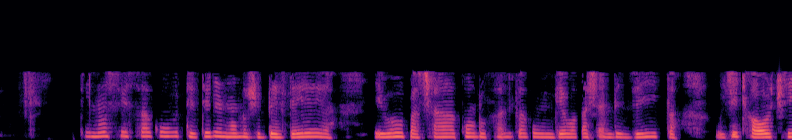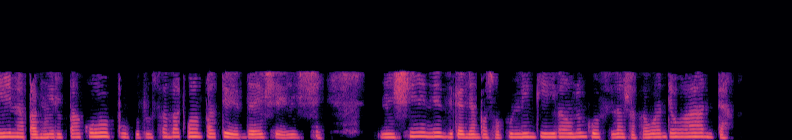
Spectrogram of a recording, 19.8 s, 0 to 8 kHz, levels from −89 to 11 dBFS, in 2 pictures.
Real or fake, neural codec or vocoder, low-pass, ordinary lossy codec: fake; codec, 16 kHz in and 24 kHz out, 1.1 kbps, FireRedTTS-2 codec; 7.2 kHz; AAC, 16 kbps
